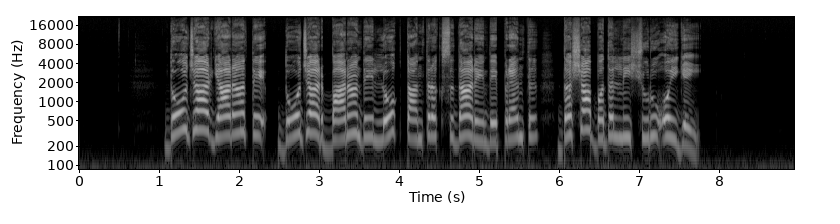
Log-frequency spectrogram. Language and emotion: Dogri, neutral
